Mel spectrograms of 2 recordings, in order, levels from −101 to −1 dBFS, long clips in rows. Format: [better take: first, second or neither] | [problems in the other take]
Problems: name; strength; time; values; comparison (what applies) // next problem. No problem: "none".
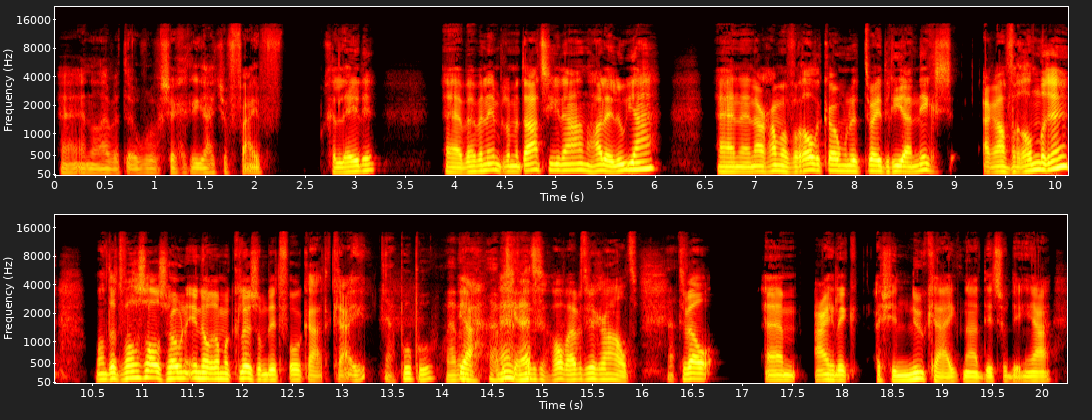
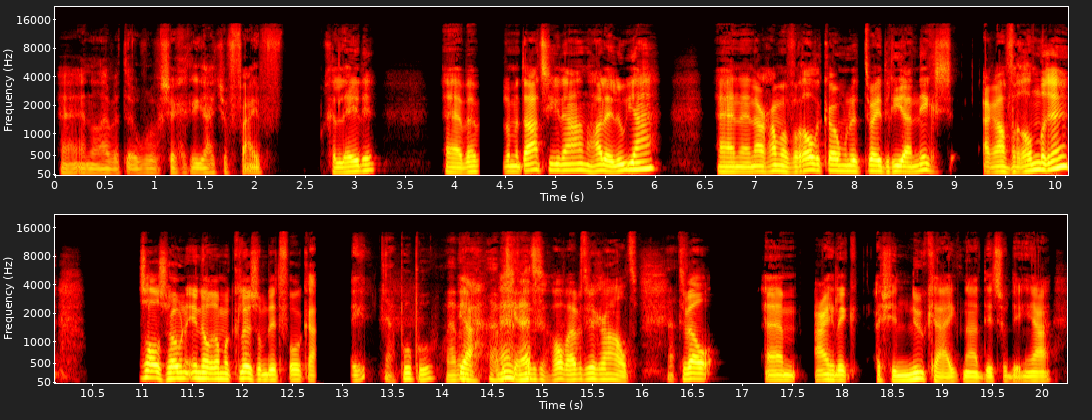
first | audio cutting out; at 4 s, at 11 s and at 13 s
